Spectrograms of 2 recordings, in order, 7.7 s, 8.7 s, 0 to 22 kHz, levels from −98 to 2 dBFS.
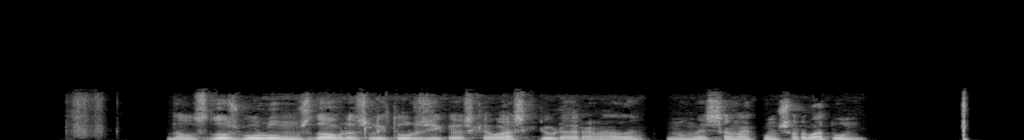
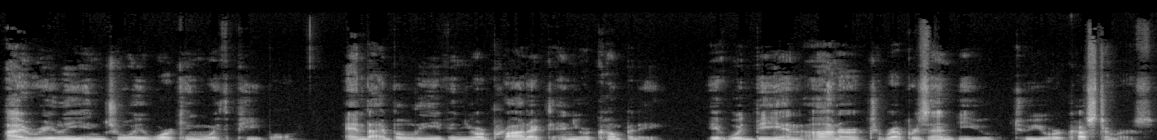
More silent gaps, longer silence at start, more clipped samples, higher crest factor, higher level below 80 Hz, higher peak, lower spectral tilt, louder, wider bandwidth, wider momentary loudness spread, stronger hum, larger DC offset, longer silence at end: first, 0.95-1.24 s, 6.57-7.19 s vs none; first, 0.55 s vs 0.05 s; neither; about the same, 20 dB vs 20 dB; second, -68 dBFS vs -58 dBFS; second, -10 dBFS vs -6 dBFS; about the same, -6 dB/octave vs -5.5 dB/octave; second, -29 LUFS vs -26 LUFS; second, 8 kHz vs 18 kHz; about the same, 13 LU vs 12 LU; neither; neither; first, 0.45 s vs 0.05 s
